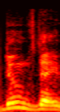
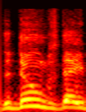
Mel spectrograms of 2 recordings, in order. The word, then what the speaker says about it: Domesday: It's spelled Domesday, Domes, Domesday. I think it's pronounced Doomsday book.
